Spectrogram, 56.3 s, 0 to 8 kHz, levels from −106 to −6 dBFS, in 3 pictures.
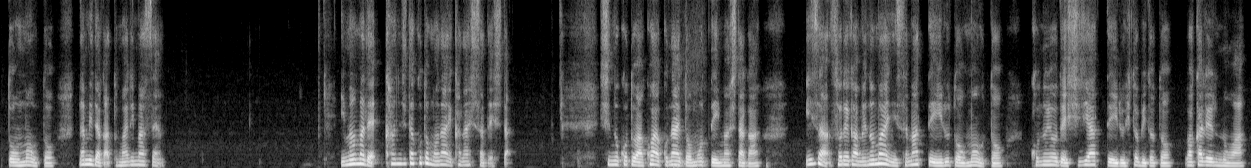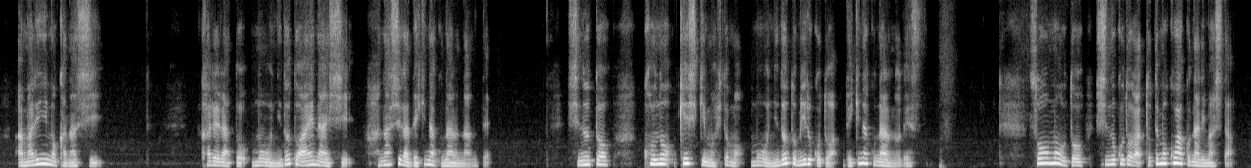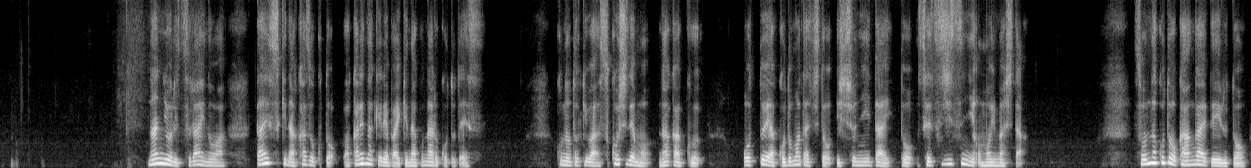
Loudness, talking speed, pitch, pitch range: -21 LUFS, 260 characters per minute, 160 Hz, 135-195 Hz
